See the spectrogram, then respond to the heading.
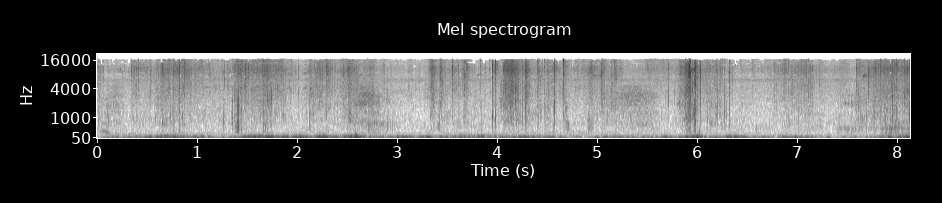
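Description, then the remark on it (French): Heavy footsteps crunch and crackle through dry ground cover in the middle of the night around a tent pitched on a summit, with a low, rumbling animal growl underneath, believed to be a large bear moving around and growling. “Et pour couronner le tout, au sommet, on a posé la tente et on s'est fait visiter par une bête énorme au milieu de la nuit. Selon moi, c'est un ours.”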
